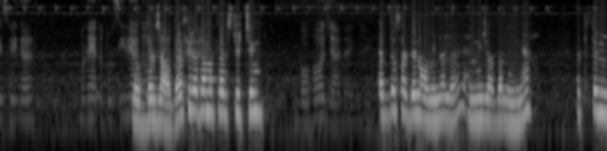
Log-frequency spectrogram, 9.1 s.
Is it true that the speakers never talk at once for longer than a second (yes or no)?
yes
